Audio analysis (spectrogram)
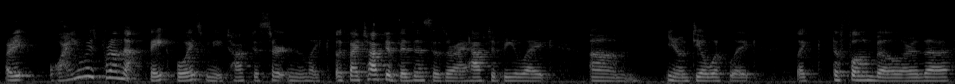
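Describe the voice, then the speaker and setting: A woman's voice: on the low side, fairly quick. A middle-aged woman co-hosting a podcast in casual chat, rambling with lots of fillers and frequent laughter. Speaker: podcast co-host. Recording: echoey room, faint noise.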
